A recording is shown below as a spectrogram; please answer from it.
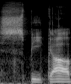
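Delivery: normal talking voice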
